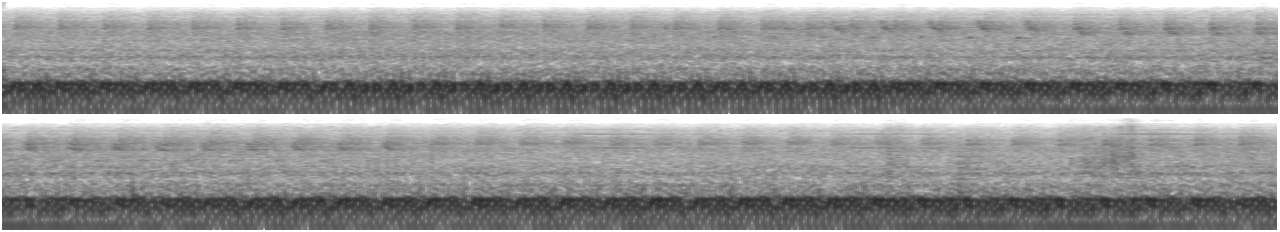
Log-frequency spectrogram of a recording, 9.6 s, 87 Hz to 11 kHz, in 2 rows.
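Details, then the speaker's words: VW R32 started after 10 years sitting, once the timing chain had been redone correctly: a smooth, even idle with a steady low hum and no rattle or misfire, though the owner mentions a slight ticking. "She's a purring like a kitten. Oh my goodness. You know, all it needed was just a timing chain done correctly."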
